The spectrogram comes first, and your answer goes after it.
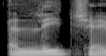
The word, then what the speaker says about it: Alice: she's Italian um and it looks like Alice raka but it's eliche V yeah perfect okay and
